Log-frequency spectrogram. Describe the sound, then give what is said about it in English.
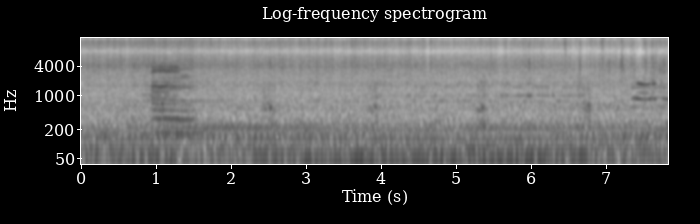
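Steady rain pours down in a dense, continuous hiss and patter that never lets up, with a brief faint voice rising near the start and a few soft tonal sounds underneath. “And the rain, the stinking rain that is keeping me from going surf fishing.”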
